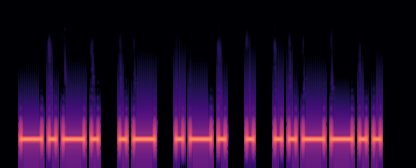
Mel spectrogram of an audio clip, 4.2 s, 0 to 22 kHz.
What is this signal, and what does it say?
Morse code, heard as a keyed tone, about 17 wpm, 700 Hz. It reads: CARE?
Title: Sentences from Top 1000 Words - Review Part 3 - 17wpm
